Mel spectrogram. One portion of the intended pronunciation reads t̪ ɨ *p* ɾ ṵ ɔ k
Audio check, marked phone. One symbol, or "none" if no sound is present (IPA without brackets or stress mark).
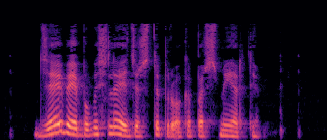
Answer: p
